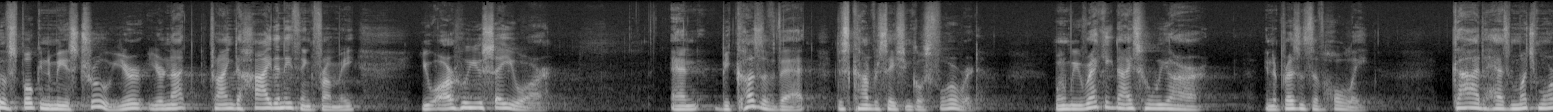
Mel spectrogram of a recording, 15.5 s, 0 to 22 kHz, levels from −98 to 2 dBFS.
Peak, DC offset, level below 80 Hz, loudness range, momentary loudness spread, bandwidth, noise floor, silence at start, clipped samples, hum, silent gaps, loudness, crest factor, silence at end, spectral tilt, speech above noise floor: -6 dBFS; under 0.1%; -66 dBFS; 3 LU; 12 LU; over 20 kHz; -60 dBFS; 0 s; under 0.1%; none; none; -26 LUFS; 20 dB; 0 s; -4.5 dB/octave; 34 dB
